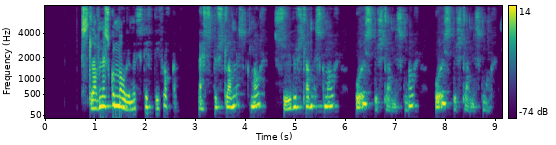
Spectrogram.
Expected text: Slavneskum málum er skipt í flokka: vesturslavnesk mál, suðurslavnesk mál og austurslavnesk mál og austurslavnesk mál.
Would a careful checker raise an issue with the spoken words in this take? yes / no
no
